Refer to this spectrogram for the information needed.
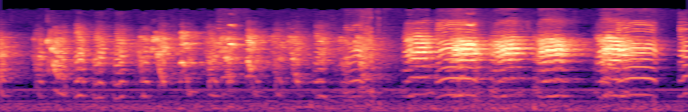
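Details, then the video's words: Zebra finches kept as a pet pair, a lively male with a throaty song and a white female that gives simple chirps: rapid run of short high chirps, then loud nasal buzzy notes repeated in quick bursts. "Hint Bülbülü Sesi,ötüşü |Zebra Finch Sound"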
